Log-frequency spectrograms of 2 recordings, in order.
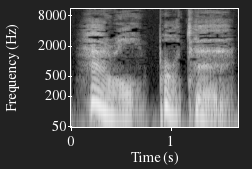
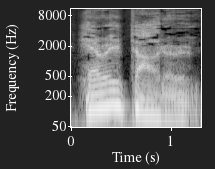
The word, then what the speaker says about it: Harry Potter: T-I-T-L-E 也就是标题，那这个标题是什么呢？ Harry Potter。如果是英国人的念法叫 Harry Potter，好，他们是这样念的， Harry Potter 就是美式的发音，哈利波特我们大家应该都熟悉了。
